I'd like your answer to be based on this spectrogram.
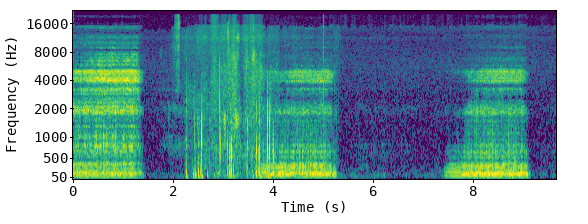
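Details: A man asleep, who denies that he snores, gives loud, low, rattling snores with each breath, roughly every three to four seconds; snoring.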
